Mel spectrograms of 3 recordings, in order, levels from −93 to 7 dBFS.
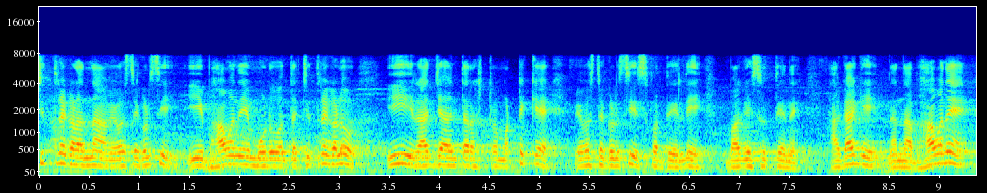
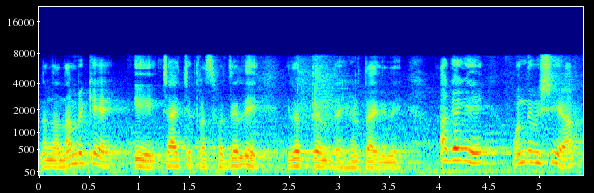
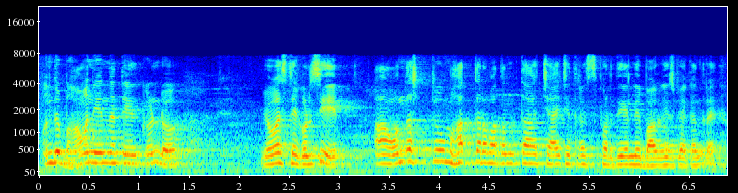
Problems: background sounds at intervals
